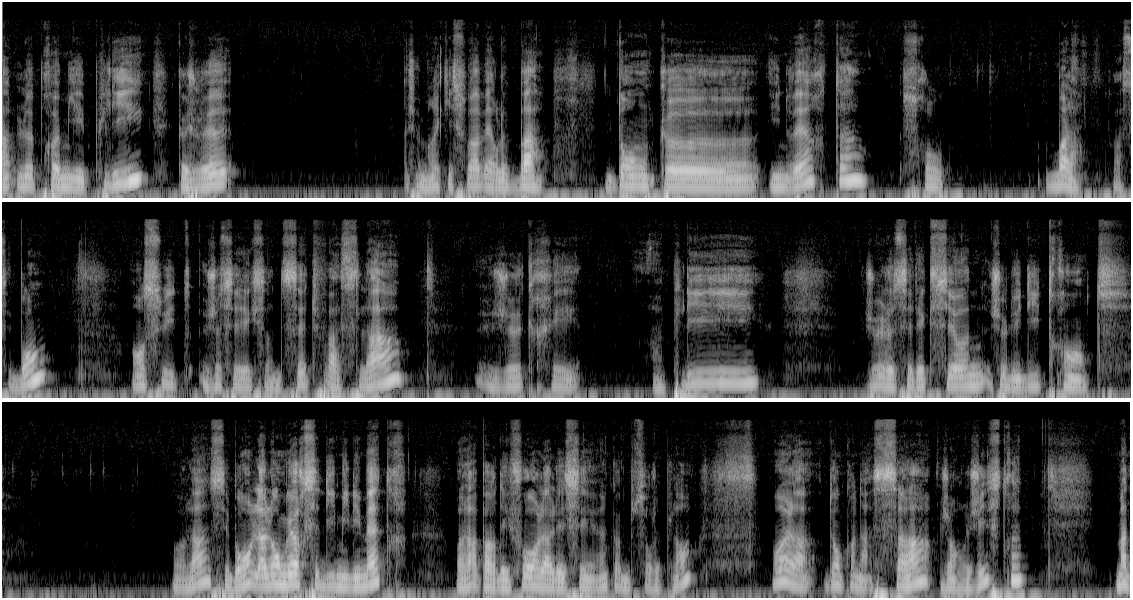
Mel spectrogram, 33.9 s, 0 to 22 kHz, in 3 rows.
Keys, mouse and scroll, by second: 0.8 click, 3.5 click, 4.8 click, 7.8 click, 8.2 click, 9.0 click, 9.8 Return, 10.5 Return, 12.2 click, 13.6 click, 16.3 click, 18.5 click, 20.1 click, 21.1 click, 22.6 KP_3, 23.2 KP_0, 23.5 KP_Enter, 27.6 click, 28.1 click, 28.2-31.9 drag, 32.2 ctrl+s, 32.9-33.2 scroll up 2, 33.7-33.8 scroll down 1.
